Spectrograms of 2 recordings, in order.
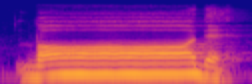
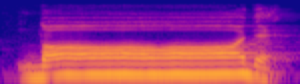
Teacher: আলহামদুলিল্লাহ, দদ হরফটিও মোটা হরফ, মোটা করে উচ্চারণ করতে হবে। দদের মাখরাজ জিহ্বার গোড়ার কিনারা সামনের উপরের 2 দাঁতের গোড়ার সঙ্গে লাগিয়ে উচ্চারিত হয়।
